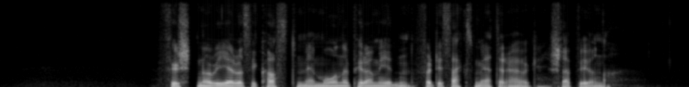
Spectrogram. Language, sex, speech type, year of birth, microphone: Norwegian, male, read, 1986, Sennheiser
